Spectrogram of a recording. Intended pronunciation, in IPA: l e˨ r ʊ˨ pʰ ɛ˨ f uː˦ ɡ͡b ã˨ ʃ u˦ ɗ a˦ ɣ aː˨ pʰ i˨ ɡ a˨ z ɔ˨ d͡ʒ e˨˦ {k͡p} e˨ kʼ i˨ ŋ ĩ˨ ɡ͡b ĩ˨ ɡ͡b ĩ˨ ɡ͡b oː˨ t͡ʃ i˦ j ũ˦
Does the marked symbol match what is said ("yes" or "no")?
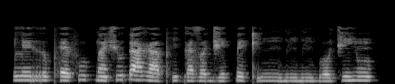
yes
